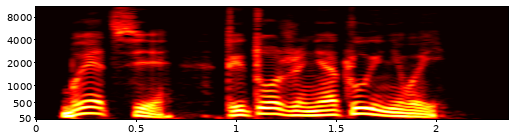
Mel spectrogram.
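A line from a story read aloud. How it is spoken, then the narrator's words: Sharp shout. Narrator (Russian): прикрикнул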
